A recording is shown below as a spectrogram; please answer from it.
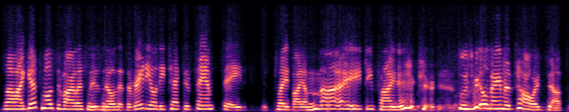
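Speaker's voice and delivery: ordinary talk, nothing marked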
